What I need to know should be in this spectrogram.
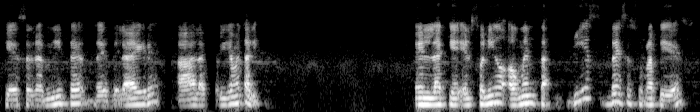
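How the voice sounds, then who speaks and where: A man teaching a physics class over a video call, constantly checking in with his students by asking if it's clear. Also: medium pitch. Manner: checks in with "ok?" after nearly every phrase. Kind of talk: online class explanation. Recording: muffled lo-fi audio.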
